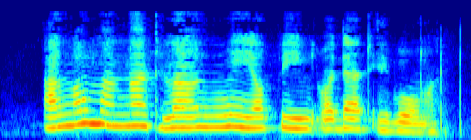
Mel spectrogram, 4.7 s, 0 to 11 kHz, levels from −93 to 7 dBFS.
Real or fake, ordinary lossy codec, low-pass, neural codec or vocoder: fake; MP3, 32 kbps; 9.9 kHz; codec, 44.1 kHz, 1.7 kbps, Pupu-Codec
